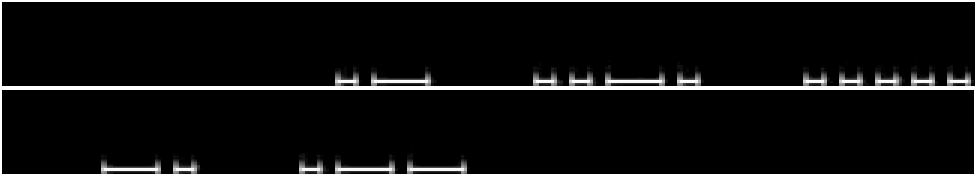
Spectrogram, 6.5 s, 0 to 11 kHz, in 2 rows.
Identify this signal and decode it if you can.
Morse code, heard as a keyed tone, about 20 wpm, spaced as for 15 wpm, 700 Hz. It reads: AF5NW
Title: 167 Lesson 27g - Number 7 - Call Signs 20wpm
